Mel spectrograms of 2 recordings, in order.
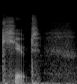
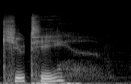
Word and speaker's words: Qt: It's called Qt. It's spelled QT, but it's pronounced Qt.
